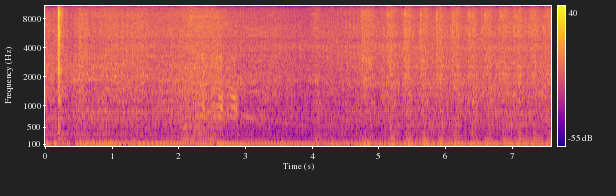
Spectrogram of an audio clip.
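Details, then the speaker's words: 1965 Cushman Truckster two-cylinder, first start after sitting over a year: deep, uneven chug that stumbles and never settles into a clean idle, running rich and smelling of gas; choke valve stuck on despite pulling the lever, so it won't properly accelerate. "it's got like it's got a stuck choke valve on so it's not the floral that's the problem it's the choke I pulled the lever on this but it doesn't want to properly accelerate"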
